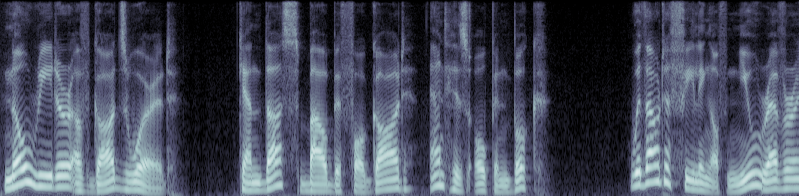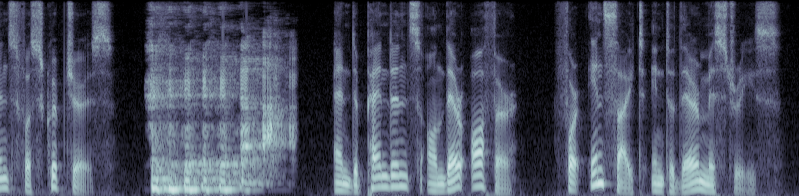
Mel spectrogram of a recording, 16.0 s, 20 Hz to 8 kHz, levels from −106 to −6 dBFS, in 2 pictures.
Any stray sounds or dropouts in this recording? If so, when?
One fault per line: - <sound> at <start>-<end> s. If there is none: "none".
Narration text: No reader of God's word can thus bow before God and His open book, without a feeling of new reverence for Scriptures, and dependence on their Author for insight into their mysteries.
- laugh at 9.4-11.0 s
